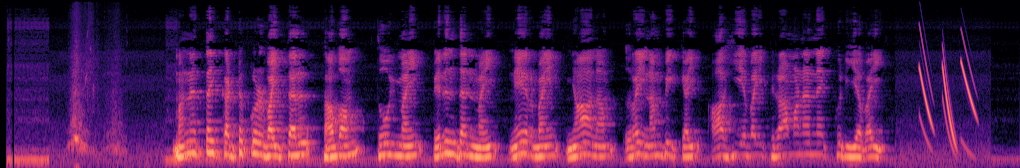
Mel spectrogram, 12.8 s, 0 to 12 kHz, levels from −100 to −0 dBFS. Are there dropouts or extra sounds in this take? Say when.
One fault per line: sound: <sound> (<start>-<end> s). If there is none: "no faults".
sound: whoosh (0.8-1.6 s)
sound: chirp (11.5-12.2 s)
